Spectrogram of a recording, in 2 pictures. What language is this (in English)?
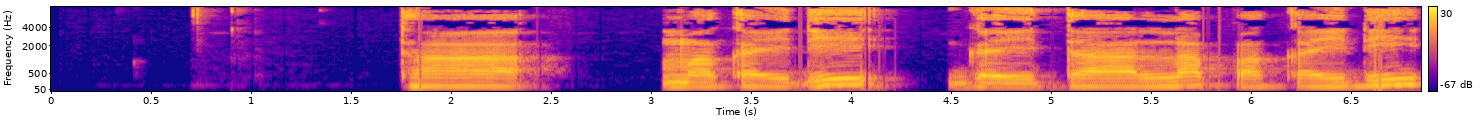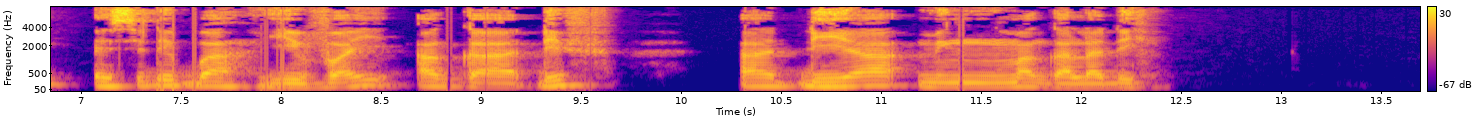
Musgu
